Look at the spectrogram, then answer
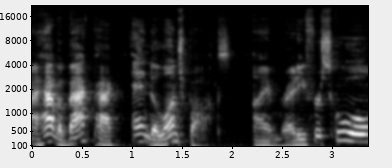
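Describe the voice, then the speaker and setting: A put-on character voice with very wide pitch swings, at a moderate pace. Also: man. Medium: read story. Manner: earnest, eager.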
